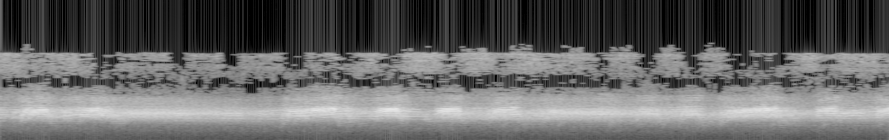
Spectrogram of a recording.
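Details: Summer chorus of male Japanese cicadas, tymbal song in Japan: steady piercing shrill buzz, high-pitched, rising and falling in loudness in irregular waves about once a second, nothing else audible.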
